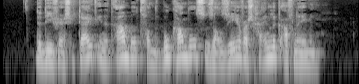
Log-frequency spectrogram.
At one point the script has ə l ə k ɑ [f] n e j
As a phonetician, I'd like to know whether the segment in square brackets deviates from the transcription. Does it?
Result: no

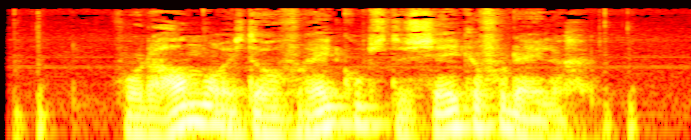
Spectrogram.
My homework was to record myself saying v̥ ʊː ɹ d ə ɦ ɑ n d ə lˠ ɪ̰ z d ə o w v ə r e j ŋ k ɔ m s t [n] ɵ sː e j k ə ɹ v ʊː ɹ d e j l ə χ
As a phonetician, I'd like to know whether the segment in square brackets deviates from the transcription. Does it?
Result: yes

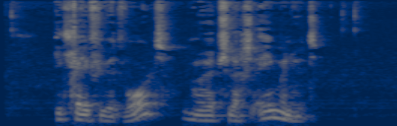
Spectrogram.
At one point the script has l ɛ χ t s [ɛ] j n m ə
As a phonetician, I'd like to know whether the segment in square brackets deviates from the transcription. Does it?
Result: yes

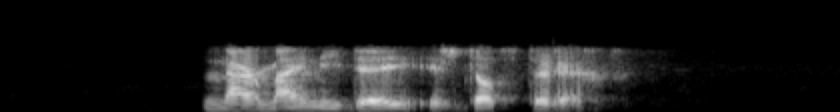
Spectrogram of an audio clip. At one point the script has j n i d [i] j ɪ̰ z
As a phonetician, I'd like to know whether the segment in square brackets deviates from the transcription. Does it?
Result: yes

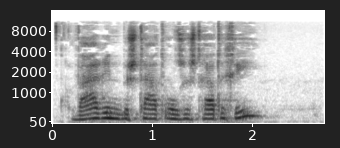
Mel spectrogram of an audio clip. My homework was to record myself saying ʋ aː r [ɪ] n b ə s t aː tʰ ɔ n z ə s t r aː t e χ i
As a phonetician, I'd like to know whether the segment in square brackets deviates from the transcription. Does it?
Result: no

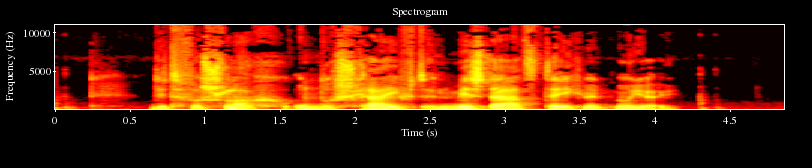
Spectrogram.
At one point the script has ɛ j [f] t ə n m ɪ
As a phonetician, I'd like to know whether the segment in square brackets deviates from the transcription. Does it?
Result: no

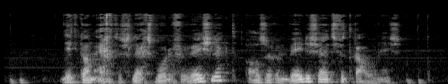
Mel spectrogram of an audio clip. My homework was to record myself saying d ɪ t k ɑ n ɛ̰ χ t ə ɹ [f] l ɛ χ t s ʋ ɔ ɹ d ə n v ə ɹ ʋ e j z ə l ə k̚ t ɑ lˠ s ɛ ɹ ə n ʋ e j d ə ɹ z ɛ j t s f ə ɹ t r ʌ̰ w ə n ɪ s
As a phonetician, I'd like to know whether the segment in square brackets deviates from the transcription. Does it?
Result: yes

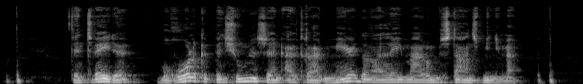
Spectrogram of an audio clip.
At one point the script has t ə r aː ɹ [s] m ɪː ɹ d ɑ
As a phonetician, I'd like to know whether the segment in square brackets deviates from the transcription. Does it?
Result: yes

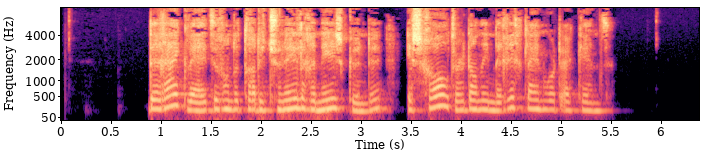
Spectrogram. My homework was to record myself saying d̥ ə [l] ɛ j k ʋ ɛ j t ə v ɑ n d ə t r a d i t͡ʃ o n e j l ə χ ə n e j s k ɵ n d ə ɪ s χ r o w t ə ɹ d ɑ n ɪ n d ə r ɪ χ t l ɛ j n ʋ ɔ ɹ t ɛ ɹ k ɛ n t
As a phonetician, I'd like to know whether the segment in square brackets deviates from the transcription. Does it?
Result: yes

